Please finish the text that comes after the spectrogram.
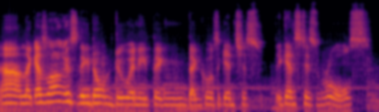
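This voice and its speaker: A woman's voice: mid-range voice, steady tone, moderate pace, fairly bright tone, soft background music. A woman giving casual, rambling live commentary as she plays a video game. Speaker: game streamer.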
